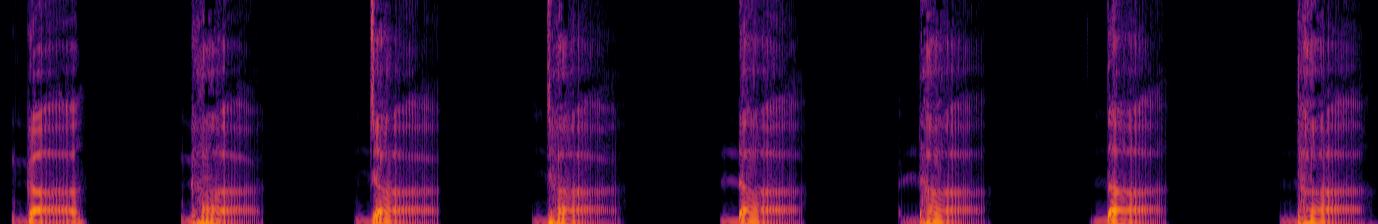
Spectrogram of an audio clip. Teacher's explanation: દાખલા તરીકે ક, ખ, ચ, છ, ટ, ઠ, ત, થ. ઘોષ ધ્વનિ નાદતંત્રી સહેજ વધુ કંપનની અવસ્થામાં હોય ત્યારે જે ધ્વનિ ઉત્પન્ન થાય તે ઘોષ ધ્વનિ તરીકે ઓળખાય છે.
